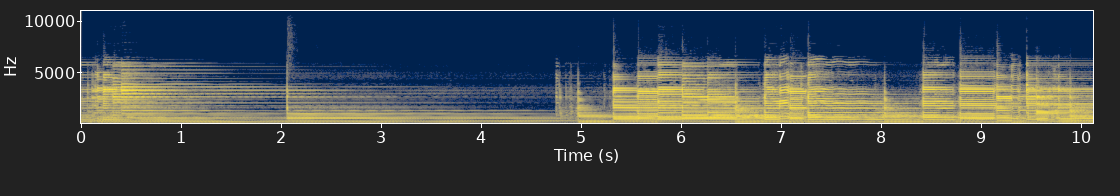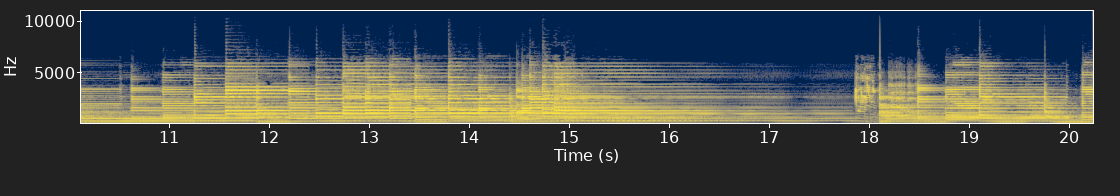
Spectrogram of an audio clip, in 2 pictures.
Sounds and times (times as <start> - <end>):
Music: 0.0 - 20.2.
